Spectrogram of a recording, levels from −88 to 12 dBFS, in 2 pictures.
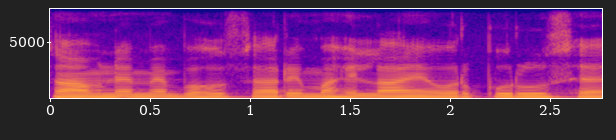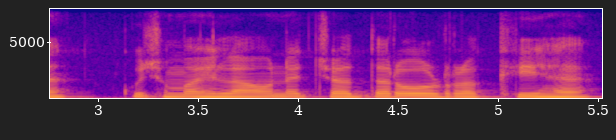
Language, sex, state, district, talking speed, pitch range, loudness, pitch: Hindi, male, Jharkhand, Deoghar, 165 wpm, 140-150 Hz, -15 LUFS, 145 Hz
